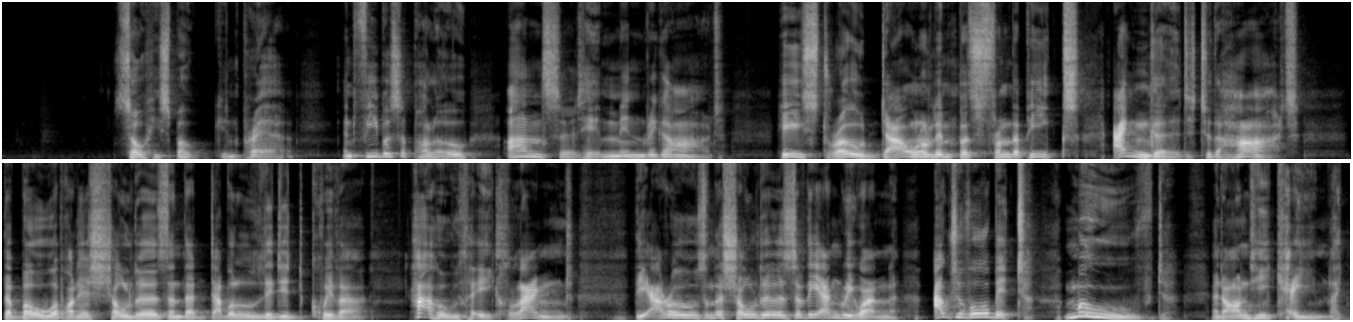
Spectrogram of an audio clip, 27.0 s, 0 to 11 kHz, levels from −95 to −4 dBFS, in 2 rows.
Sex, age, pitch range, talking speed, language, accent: male, 60-79, 145-190 Hz, 120 wpm, English, British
